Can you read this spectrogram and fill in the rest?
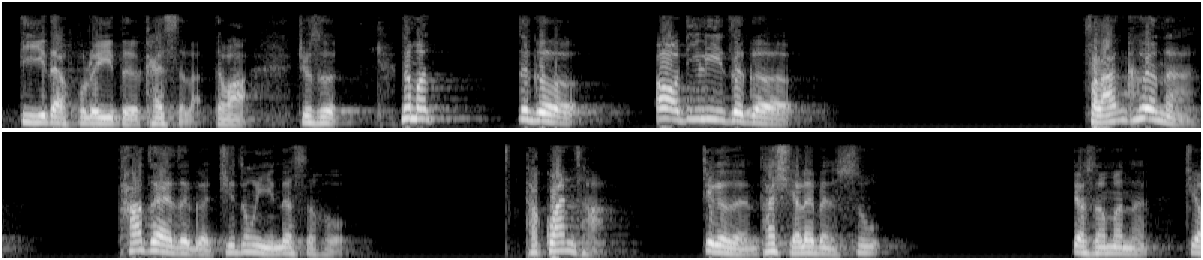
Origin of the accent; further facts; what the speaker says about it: China; 但是也不能说我们中国人吝啬啊，因为太穷了嘛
